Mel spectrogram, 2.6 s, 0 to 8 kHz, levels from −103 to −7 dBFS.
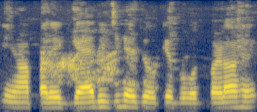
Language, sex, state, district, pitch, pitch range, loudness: Hindi, male, Uttar Pradesh, Jyotiba Phule Nagar, 140 Hz, 135-145 Hz, -15 LUFS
